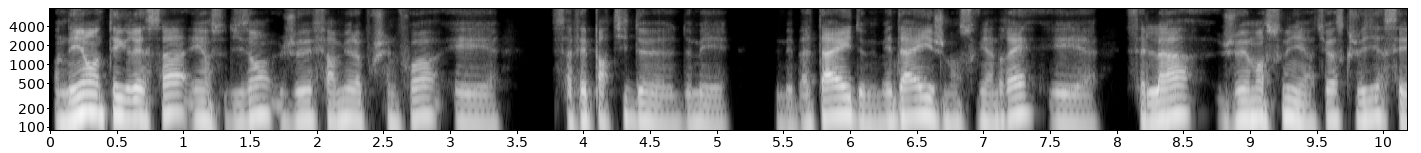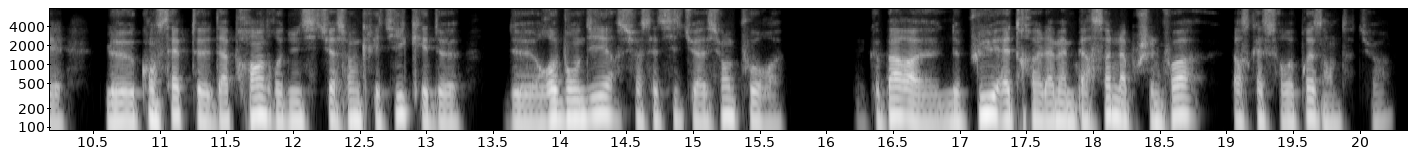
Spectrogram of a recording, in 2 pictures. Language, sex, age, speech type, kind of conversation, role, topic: French, male, 40-44, conversation, advice, advisor, Comment établir la confiance et la crédibilité au travail ?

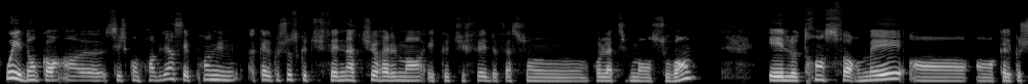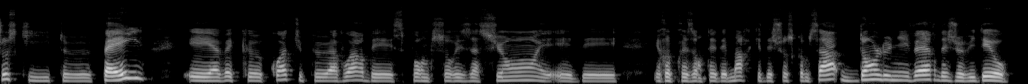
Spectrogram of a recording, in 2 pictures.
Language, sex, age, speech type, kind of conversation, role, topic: French, female, 50-54, conversation, podcast, host, Quel petit projet lancerais-tu pour te remettre en selle ?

